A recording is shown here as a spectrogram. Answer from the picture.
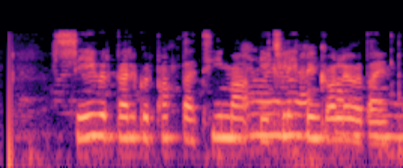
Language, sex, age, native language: Icelandic, female, 14, Icelandic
